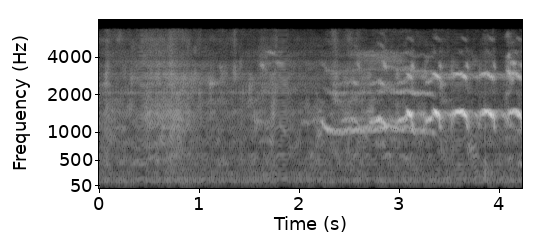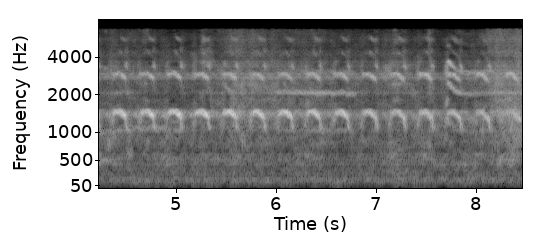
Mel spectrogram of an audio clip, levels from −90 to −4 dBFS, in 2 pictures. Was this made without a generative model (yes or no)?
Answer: no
